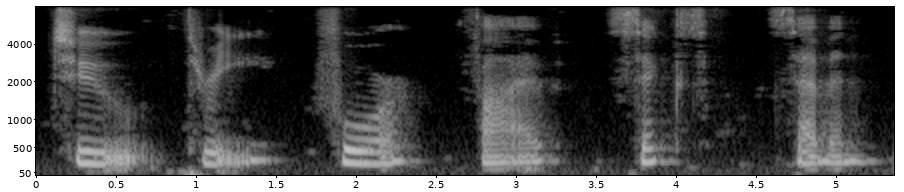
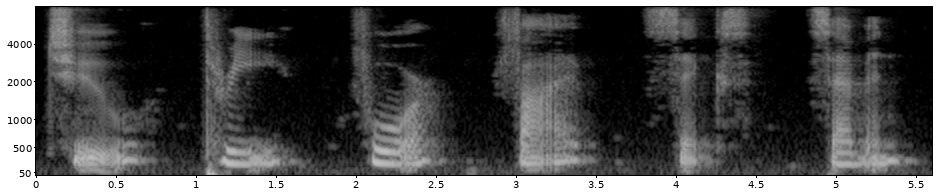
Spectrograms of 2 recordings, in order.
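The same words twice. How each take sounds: The two takes are said the same way.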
